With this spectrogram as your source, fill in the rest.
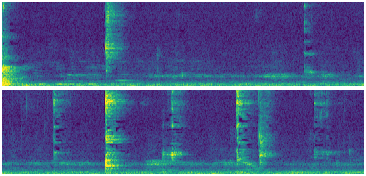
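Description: A woman chews food with soft, wet mouth sounds.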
